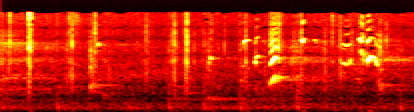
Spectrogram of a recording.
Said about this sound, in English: I'm not going to miss these squeaky markers.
